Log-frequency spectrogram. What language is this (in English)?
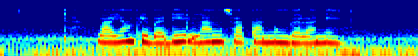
Javanese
